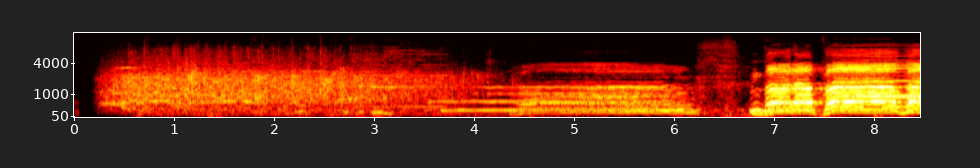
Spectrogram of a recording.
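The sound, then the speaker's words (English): Audience applause at a live performance at the 2016 Midwinter Convention rolls as a steady wash of clapping for several seconds, then fades as music begins and builds louder. “so they're from performances either from 2015 or from this year, so that's why you hear the audience reaction.”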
